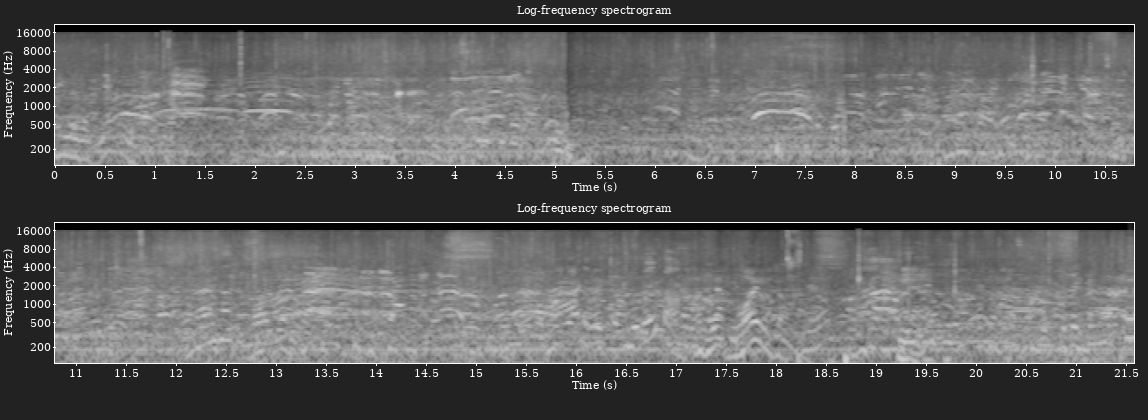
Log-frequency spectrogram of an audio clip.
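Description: A crowd of men shouts and calls out outdoors.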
